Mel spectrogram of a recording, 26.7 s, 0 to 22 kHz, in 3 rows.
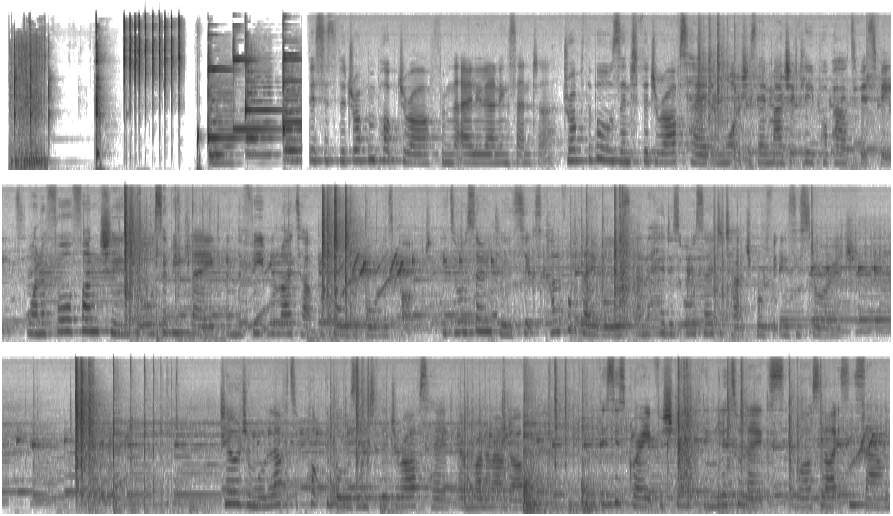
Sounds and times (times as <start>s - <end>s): Speech: 3.1s - 17.4s, 20.0s - 23.2s, 23.8s - 26.6s
Music: 6.8s - 26.6s.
